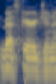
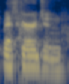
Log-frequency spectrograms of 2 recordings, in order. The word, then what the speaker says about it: Vasgersian: That's how you say it? – Vasgersian, I think. – Vasgersian, okay. And no more A-Rod, please.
